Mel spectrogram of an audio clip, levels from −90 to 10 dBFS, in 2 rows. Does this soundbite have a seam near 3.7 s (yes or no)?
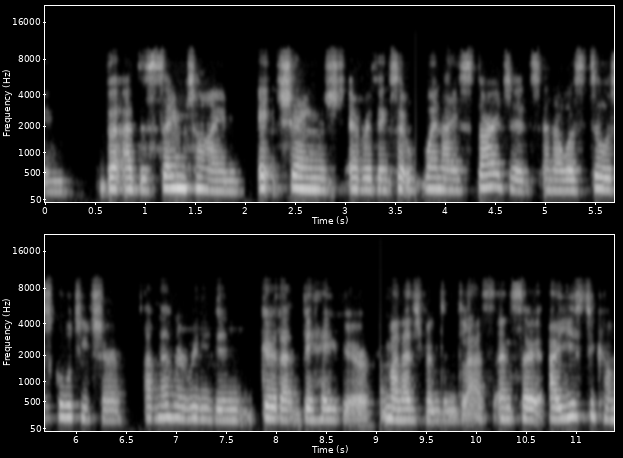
yes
